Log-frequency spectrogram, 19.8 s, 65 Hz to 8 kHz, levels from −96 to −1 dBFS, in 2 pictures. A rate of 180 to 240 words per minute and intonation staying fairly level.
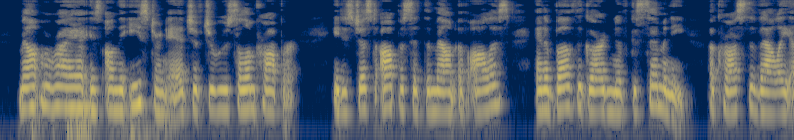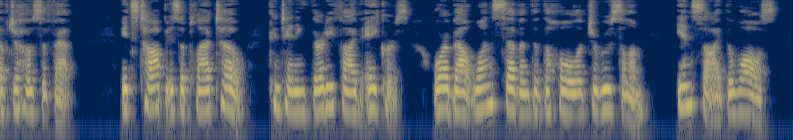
No: average, 155 wpm; narrow, 2.2 semitones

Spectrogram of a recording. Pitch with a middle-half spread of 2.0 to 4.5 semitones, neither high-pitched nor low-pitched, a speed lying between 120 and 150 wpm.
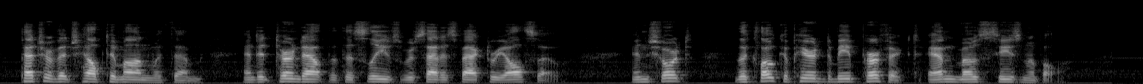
No: average, 3.3 semitones; low, 120 Hz; average, 140 wpm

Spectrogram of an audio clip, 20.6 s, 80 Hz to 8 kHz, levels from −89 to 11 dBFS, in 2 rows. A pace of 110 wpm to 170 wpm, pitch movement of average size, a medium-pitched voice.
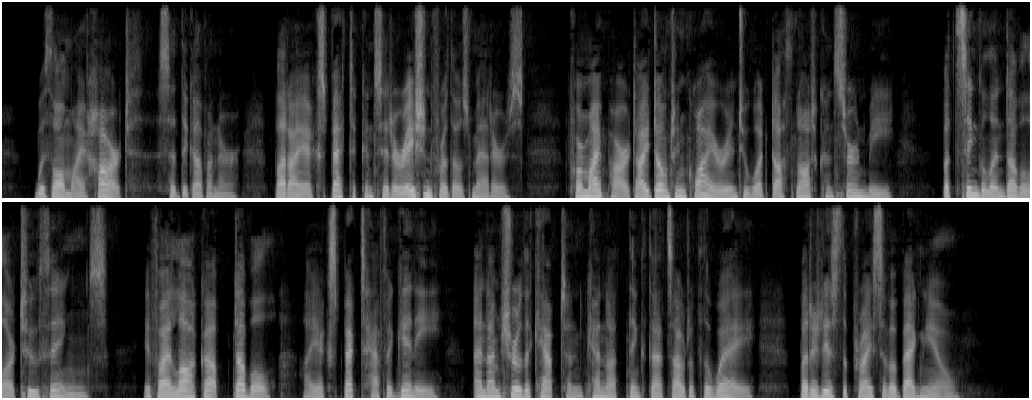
No: average, 185 wpm; average, 4.0 semitones; medium, 180 Hz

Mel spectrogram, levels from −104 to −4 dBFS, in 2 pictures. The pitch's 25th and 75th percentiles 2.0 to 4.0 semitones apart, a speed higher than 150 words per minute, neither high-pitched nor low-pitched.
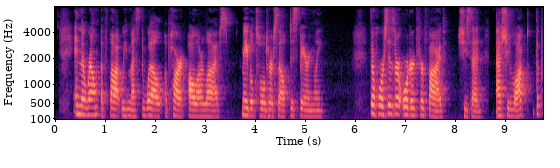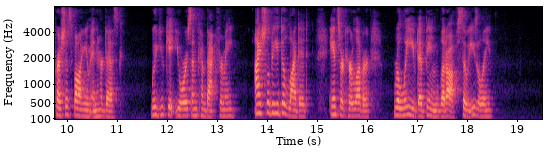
Yes: average, 3.3 semitones; average, 170 wpm; medium, 175 Hz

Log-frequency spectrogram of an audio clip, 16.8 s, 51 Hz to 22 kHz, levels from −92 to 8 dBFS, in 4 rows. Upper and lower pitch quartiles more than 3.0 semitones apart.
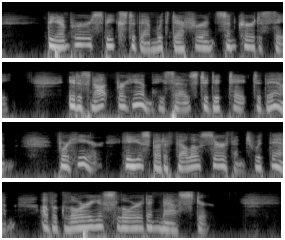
Yes: average, 4.0 semitones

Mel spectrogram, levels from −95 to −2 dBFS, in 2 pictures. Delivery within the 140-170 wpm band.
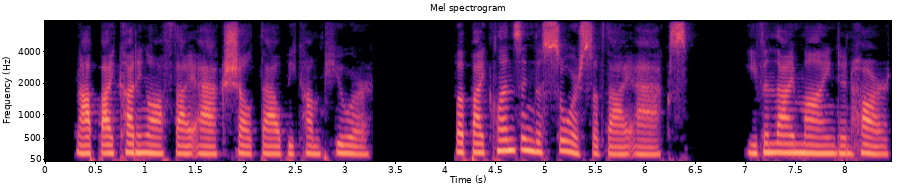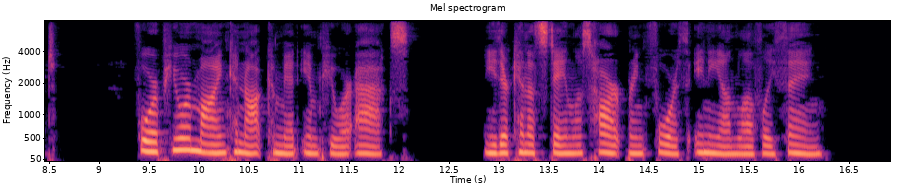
Yes: average, 145 wpm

